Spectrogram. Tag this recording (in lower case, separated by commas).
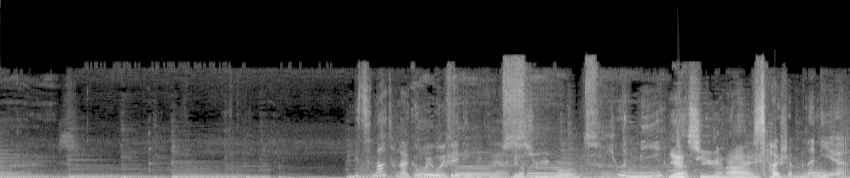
music, speech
